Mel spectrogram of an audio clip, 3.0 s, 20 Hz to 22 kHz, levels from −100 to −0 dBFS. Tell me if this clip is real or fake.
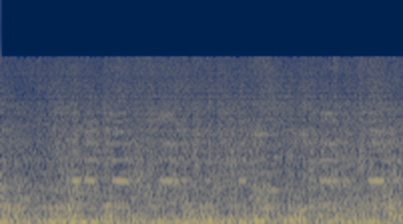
fake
